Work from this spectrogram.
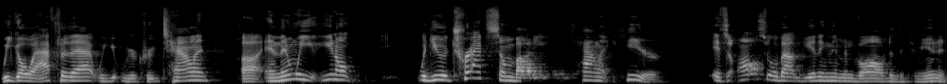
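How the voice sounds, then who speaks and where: The recording is very clean, with a silent background. A man with a Texas accent speaks at a high pitch. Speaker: economic developer. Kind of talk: presentation to county board. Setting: public meeting. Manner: fast.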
